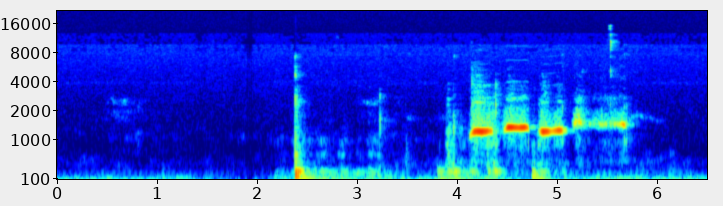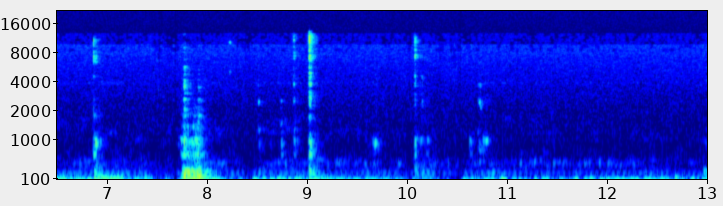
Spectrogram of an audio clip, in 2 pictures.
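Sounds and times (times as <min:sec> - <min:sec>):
person whistling short notes: 0:04.1 - 0:05.8.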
